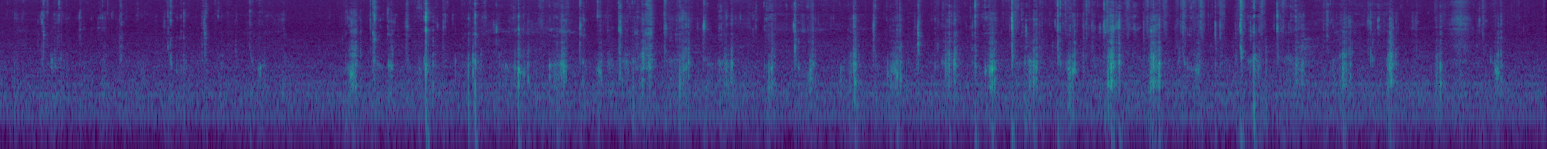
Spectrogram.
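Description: Close-miked chewing and biting of raw seafood, a quiet stretch and then, from about four seconds in, a dense run of short crisp crunches and wet clicks.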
